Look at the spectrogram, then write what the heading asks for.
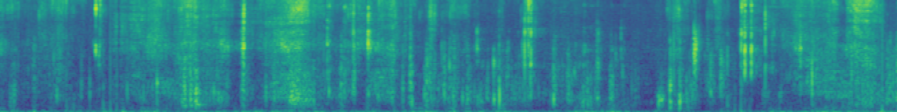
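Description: Close-miked chewing and biting of fried cloud bread filled with red bean paste: irregular crunchy clicks and soft wet mouth sounds, with a fresh bite near the end.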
